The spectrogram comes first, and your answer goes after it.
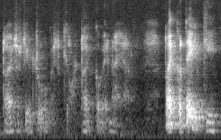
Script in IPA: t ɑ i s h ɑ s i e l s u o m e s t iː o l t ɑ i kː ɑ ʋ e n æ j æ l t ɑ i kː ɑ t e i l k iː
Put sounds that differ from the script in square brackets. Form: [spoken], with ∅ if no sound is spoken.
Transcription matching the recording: t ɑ i s h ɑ s i e l s u o m e s [k] iː o l t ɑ i kː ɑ ʋ e n æ j æ l t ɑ i kː ɑ t e i l k iː

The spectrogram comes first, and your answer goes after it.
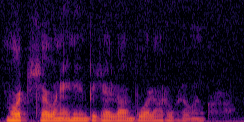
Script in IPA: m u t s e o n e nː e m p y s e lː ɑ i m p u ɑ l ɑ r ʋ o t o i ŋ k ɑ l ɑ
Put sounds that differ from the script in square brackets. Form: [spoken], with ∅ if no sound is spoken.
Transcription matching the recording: m u t s e o n e [n] e m p [i] s e lː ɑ i m p u [ɒ] l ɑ r ʋ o t o i ŋ k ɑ l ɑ

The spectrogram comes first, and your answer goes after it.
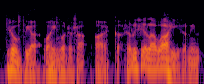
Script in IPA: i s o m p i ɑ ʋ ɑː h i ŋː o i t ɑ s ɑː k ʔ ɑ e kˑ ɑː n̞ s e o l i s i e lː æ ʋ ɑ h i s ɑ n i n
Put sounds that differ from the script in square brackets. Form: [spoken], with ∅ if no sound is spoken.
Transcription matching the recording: i s o m p i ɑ ʋ [ɑ] h i ŋː o i t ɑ s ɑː [ʔ] ʔ ɑ e kˑ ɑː n̞ s e o l i s i e lː æ ʋ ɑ h i s ɑ n i n

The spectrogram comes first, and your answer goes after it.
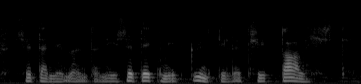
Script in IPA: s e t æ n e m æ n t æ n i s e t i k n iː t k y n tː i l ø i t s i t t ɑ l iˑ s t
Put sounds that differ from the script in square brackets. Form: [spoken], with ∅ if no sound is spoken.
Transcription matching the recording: s e t æ n e m æ n t æ n [iː] s e t [e] k n iː t k y n tː i l ø i t s [iː] t t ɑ l iˑ s t

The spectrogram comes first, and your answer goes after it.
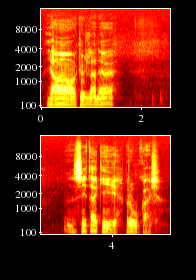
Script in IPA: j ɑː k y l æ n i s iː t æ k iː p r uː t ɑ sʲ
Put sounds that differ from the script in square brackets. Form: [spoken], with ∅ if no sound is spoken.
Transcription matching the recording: j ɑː k y [lː] æ n [e] s [i] t æ k iː p r uː [k] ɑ sʲ

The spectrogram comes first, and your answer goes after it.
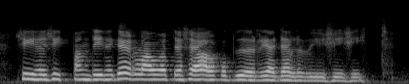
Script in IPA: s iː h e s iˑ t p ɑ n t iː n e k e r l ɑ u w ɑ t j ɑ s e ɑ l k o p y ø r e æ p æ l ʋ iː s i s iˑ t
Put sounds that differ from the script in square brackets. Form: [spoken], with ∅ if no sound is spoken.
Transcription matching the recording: s iː h e s iˑ t p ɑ n t iː n e k e r l ɑ u w ɑ t j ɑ s e ɑ l k o p y ø r [i] æ [t] æ l ʋ iː s [iː] s iˑ t

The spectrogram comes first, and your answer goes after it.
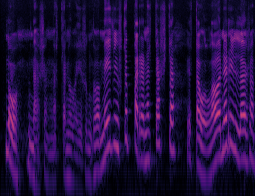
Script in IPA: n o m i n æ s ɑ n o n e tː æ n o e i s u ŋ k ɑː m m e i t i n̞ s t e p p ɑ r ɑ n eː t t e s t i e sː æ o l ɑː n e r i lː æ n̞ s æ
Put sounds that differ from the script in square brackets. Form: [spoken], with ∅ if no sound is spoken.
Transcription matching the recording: n o m i n æ s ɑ n o n e tː æ n o e i s u ŋ k ɑː m m e i t i n̞ s t e p p ɑ r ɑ n [e] t t [æ] s t [æ] e [tː] æ o [lː] ɑː n e r i lː æ n̞ s æ

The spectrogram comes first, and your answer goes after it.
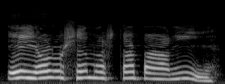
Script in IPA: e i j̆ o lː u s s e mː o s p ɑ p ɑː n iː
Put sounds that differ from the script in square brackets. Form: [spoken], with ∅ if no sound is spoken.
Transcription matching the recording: e i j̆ o lː u s s e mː o s [t] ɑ p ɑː n iː

